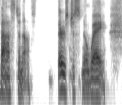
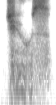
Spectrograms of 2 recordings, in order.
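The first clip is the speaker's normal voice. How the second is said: beautiful, soft, quiet hushed whisper. Voicing a second mysterious voice speaking to a player: quiet beautiful whisper. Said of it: "It's a beautiful voice, but it's quiet. It's a whisper".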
